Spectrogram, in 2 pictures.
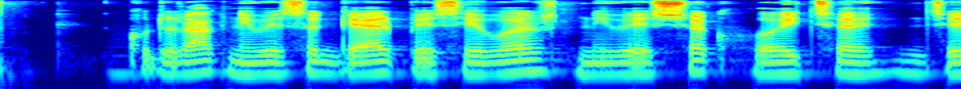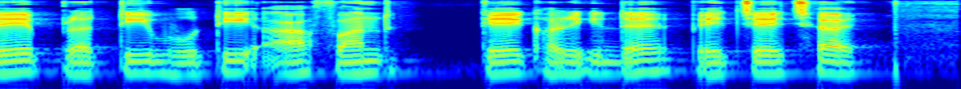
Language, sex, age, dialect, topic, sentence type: Maithili, male, 18-24, Eastern / Thethi, banking, statement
